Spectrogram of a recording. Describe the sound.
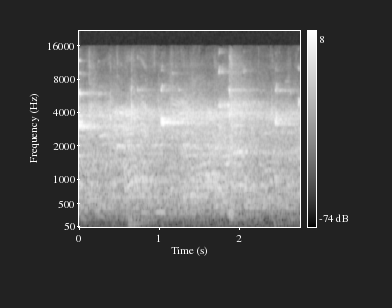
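Basketball dribbled on a gym court during a high school boys' game, a few soft bounces under steady crowd noise.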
